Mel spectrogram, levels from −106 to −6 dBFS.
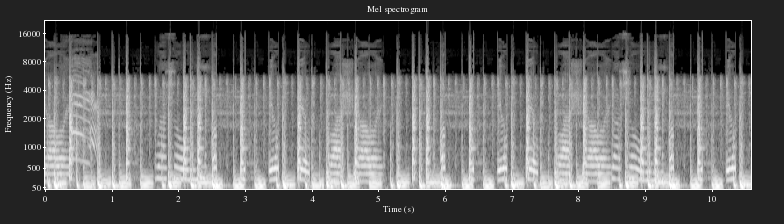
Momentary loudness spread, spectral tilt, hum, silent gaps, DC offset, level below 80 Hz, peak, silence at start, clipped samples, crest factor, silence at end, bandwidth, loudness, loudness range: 3 LU; -7 dB/octave; none; none; under 0.1%; -18 dBFS; 0 dBFS; 0 s; under 0.1%; 12 dB; 0 s; 10.5 kHz; -13 LUFS; 1 LU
